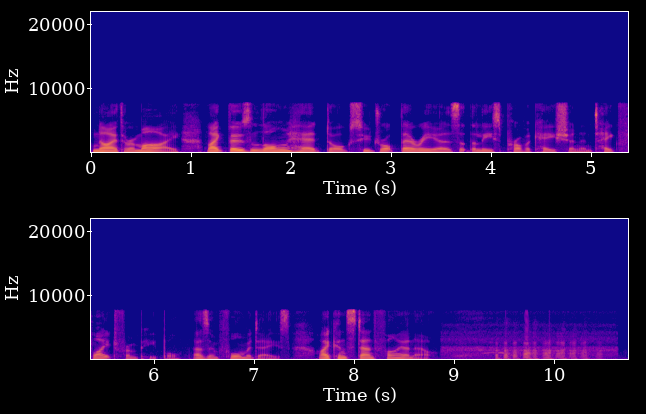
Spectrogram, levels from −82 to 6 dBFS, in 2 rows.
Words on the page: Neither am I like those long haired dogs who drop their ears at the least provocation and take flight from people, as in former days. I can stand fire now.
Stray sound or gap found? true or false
true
